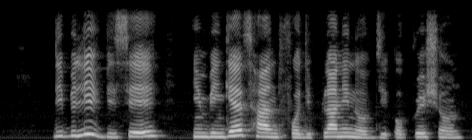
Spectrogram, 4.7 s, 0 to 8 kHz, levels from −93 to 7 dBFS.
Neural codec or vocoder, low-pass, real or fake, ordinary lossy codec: none; 7.2 kHz; real; none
